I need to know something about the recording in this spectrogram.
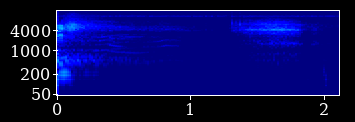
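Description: A man's spoken phrase ending and fading into room reverberation, then a soft breath in about one and a half seconds in.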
